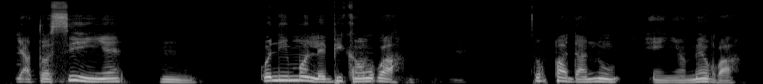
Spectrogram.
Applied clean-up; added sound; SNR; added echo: neural mask model DeepFilterNet 3.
